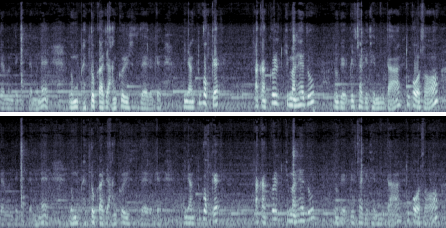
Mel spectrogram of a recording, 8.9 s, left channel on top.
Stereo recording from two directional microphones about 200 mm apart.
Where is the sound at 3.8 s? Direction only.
55° left (ahead or behind).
